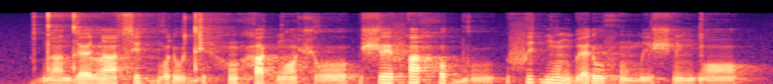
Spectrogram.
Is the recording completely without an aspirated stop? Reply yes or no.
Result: yes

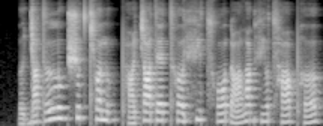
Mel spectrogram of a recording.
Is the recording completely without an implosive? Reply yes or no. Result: no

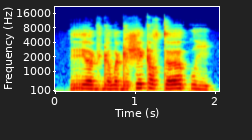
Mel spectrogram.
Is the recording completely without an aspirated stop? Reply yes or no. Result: yes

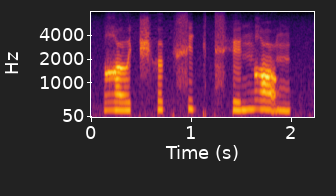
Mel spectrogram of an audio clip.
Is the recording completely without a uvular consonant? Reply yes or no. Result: no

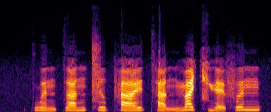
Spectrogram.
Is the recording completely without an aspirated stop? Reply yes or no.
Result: no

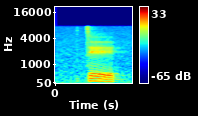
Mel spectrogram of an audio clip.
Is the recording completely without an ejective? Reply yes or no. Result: yes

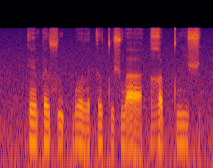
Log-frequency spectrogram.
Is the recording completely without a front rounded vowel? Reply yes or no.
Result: yes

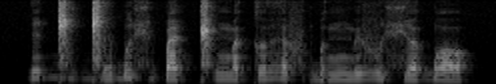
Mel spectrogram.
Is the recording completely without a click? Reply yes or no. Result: no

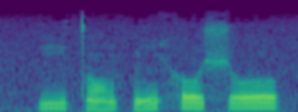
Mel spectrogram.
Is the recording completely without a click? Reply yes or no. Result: yes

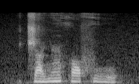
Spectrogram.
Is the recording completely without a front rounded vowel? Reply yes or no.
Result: yes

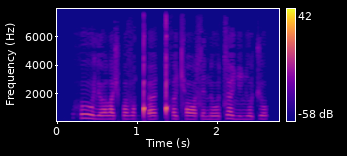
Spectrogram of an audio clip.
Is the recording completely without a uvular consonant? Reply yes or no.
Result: yes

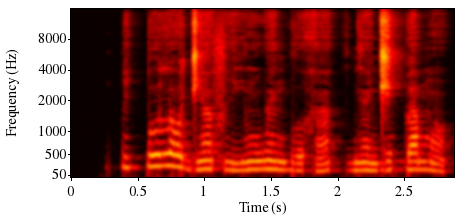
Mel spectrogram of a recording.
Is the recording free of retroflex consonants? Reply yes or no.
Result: yes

